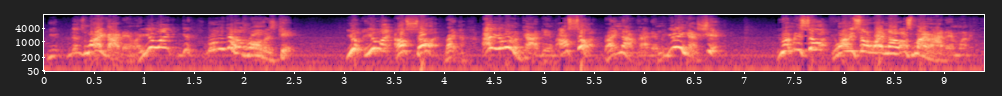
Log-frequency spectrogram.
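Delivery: high, loud, ranting impression; imitating raging dad. Son imitating dad threatening to sell the building, raging rant. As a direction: hammer it out as dad's hammed-up tirade. Acted quarrel, dad pointing in face.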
